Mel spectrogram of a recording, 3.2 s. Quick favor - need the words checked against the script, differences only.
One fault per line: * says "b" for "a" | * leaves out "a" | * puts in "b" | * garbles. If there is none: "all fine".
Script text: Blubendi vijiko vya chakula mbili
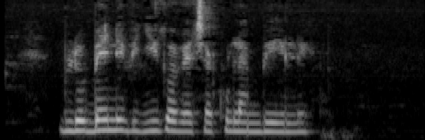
all fine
